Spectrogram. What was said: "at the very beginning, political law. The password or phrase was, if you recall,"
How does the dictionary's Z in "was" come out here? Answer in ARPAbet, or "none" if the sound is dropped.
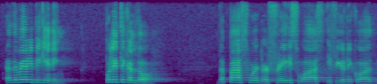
S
